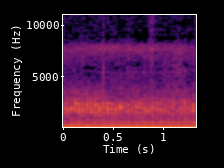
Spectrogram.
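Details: 5L HiLux diesel just after rocker cover gasket replacement, insulation removed, first start after 2–3 weeks sitting, glow plugs used; steady, even diesel clatter with smooth low rumble and no irregular knocks; normal, healthy idle.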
